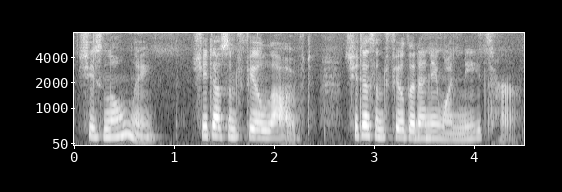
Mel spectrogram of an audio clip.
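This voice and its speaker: A woman voicing a sad, serious male doctor in a storybook, speaking in a deliberate manner. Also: mid-range voice, expressive, warm tone. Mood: grave, sad. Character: grave male doctor, sad and plainly explaining.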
